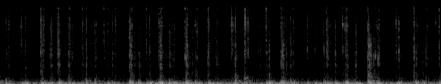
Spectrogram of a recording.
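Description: Fingertips type quickly on the plastic keys of a slim white keyboard resting on a desk. A dense run of short, dry clicks with a low thump under each stroke and bright key chatter above.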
